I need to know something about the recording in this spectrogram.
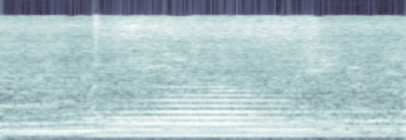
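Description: Tuba playing held low notes: one note changes about half a second in to a long sustained note that carries on to the end.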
